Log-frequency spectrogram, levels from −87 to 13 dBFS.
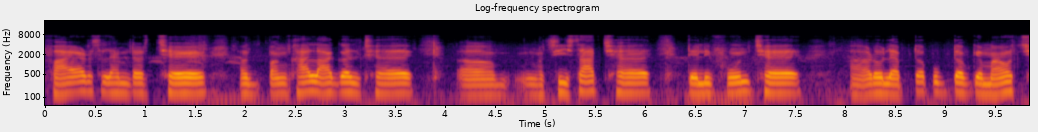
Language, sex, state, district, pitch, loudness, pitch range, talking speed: Maithili, male, Bihar, Samastipur, 135 Hz, -17 LUFS, 130-140 Hz, 95 wpm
